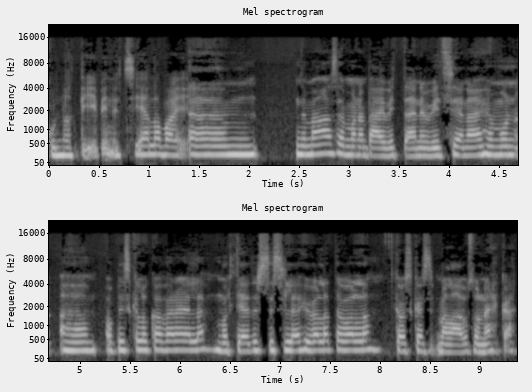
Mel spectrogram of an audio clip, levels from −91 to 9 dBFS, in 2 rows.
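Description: Gain pumping runs throughout the speech: the background swells between phrases and ducks by around 10 dB under loud sounds, likely from excessive gain with a fast limiter.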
